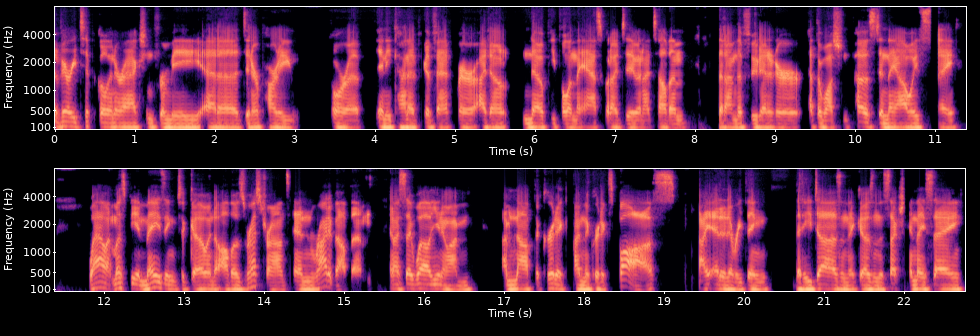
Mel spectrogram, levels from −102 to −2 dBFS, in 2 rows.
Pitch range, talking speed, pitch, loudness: 90-100 Hz, 235 wpm, 95 Hz, -19 LUFS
